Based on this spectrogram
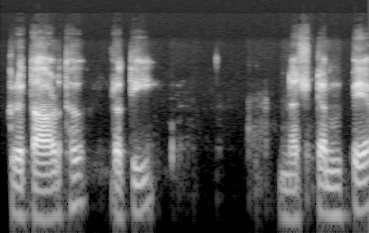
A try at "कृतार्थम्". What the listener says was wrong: कृतार्थ नहीं है ये, कृतार्थ नहीं है, कृतार्थम है ये था के ऊपर जो बिंदी है ना, इसको मैं बोलेंगे। कृतार्थम।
